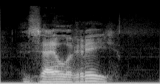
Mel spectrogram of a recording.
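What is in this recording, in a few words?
"zeilree", Dutch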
